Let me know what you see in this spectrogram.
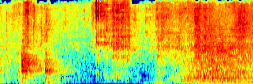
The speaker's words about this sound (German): Stört das Knuspern? Knuspern, ich würde das Knuspern, ja. Aber ich Tüte ist schlimmer.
